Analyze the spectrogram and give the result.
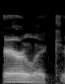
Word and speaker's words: Erlich: Erlich is his name. Erlich. – Yeah, it's spelled E-R and then Lick.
